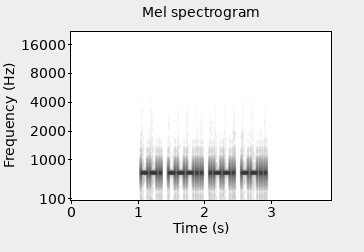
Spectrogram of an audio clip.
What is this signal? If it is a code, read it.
Morse code, heard as a keyed tone, about 36 wpm, 700 Hz. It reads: G8PZ
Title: DXCC-100 Call Signs - 4 Characters - Repeated 2x - 35wpm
